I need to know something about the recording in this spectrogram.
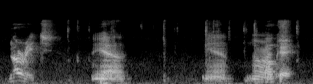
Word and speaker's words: Norwich: n.o r wi CH pronunciation by the way for this one we're gonna pretend that there's no there's no w-well pretend there's no W I said well to say no reach yeah yeah okay like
